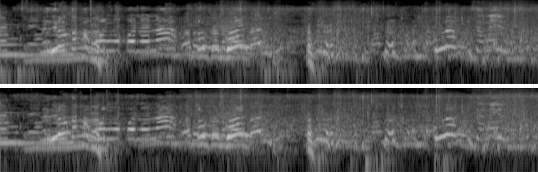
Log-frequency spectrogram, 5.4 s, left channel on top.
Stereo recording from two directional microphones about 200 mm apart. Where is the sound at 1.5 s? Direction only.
30° left (ahead or behind).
